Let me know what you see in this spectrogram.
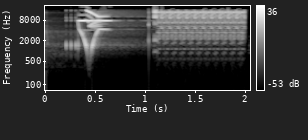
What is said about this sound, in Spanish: Llamada entrante.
